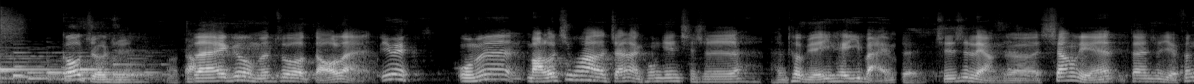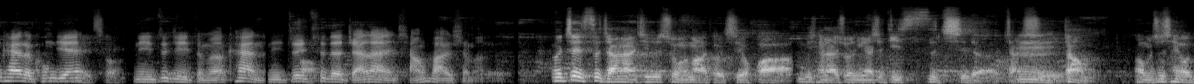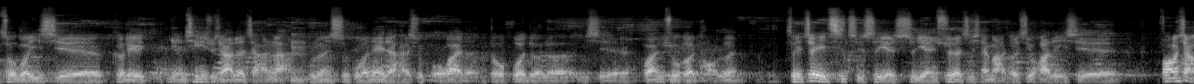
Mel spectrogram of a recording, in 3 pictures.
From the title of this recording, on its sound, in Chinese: 艺术家群展「苦地宣言」现场导览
